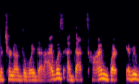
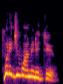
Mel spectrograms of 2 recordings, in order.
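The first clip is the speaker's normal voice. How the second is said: high, loud, pointed question; articulate child; 9 semitones higher, 5 dB louder than usual. Retold or imitated. Boy challenging his teacher about the task, articulate and high-pitched. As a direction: imitate a kid carefully demanding an explanation. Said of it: "he was very articulate".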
